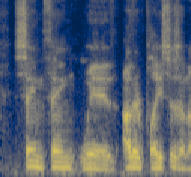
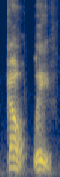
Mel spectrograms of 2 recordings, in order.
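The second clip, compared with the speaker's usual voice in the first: mock guard ordering; 10 semitones higher, 5 dB louder than usual. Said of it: "a guy with a stopwatch".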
